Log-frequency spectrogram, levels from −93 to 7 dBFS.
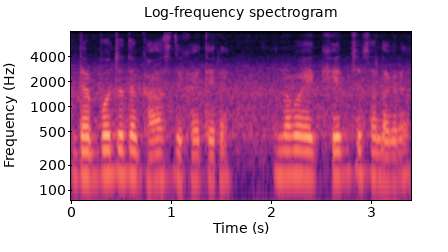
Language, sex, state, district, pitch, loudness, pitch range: Hindi, male, Arunachal Pradesh, Lower Dibang Valley, 145 Hz, -19 LUFS, 140-150 Hz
